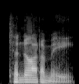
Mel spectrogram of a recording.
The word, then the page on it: tenotomy: American English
